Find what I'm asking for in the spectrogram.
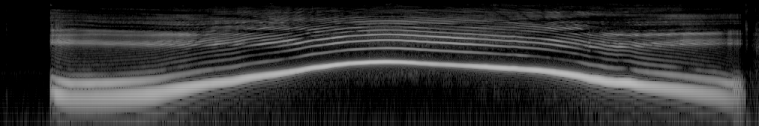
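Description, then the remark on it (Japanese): A single human voice does a vocal siren practice exercise, gliding smoothly upward from a low pitch to a high one and back down again in one sustained siren-like sweep, clear, lasting several seconds with no other sounds. “この下から上までピョーンって上がって下がるサイレンの練習”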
